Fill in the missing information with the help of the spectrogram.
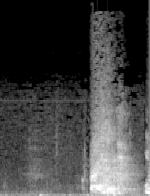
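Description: Quiet buildup, then one sudden loud explosive burst of air through the nose and mouth, with a second starting at the end; a sneeze.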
